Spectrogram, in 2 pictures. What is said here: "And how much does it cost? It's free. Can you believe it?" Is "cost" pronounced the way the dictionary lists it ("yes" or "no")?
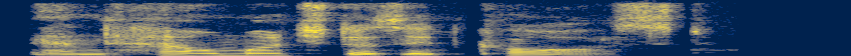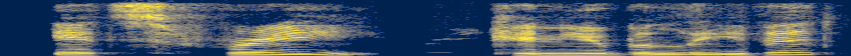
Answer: yes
